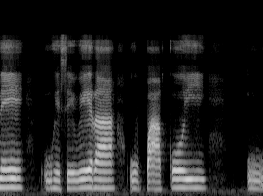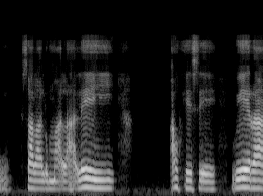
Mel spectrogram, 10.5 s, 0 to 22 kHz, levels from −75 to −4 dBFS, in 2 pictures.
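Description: A speech clip with a rough, hissy halo and a smeared, underwater feel throughout. That's likely Nellymoser compression, with nothing above 10.6 kHz and a sound consistent with a 44 kbps Flash-era stream.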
